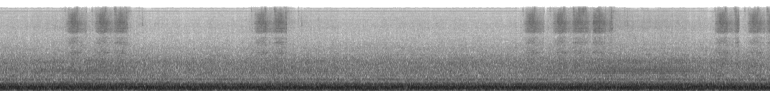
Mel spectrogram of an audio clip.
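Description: A steady low roar of aircraft engines drones on.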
